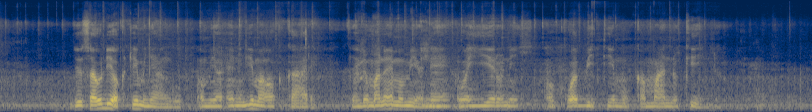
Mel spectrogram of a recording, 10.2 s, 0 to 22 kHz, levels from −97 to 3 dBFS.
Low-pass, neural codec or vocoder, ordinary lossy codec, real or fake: none; vocoder, 44.1 kHz, 128 mel bands, Pupu-Vocoder; none; fake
